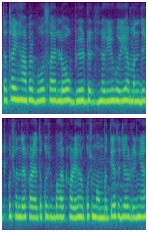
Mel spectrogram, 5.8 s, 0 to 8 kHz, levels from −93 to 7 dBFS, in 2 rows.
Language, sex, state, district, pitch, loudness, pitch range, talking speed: Hindi, female, Uttar Pradesh, Lalitpur, 250 Hz, -12 LUFS, 245-260 Hz, 270 wpm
